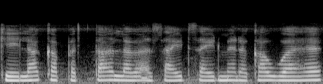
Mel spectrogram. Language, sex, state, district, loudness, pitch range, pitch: Hindi, female, Jharkhand, Deoghar, -15 LUFS, 185-195 Hz, 190 Hz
